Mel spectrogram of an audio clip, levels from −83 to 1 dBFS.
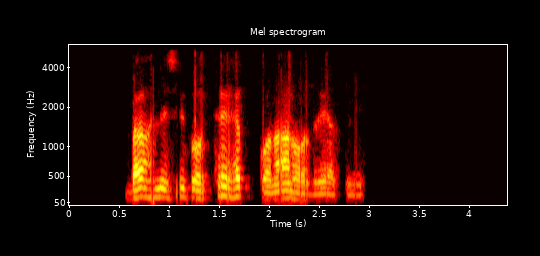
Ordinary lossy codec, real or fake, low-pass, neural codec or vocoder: MP3, 32 kbps; fake; 5.4 kHz; codec, 24 kHz, 6 kbps, HILCodec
